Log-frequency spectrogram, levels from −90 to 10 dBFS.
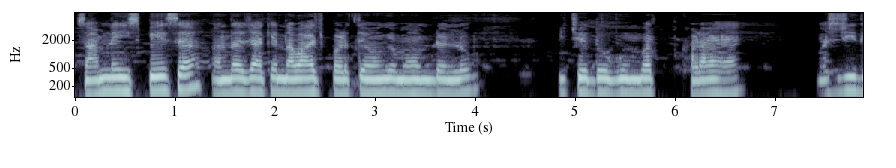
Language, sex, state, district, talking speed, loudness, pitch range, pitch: Hindi, male, Bihar, Saharsa, 135 wpm, -17 LUFS, 140-155 Hz, 145 Hz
